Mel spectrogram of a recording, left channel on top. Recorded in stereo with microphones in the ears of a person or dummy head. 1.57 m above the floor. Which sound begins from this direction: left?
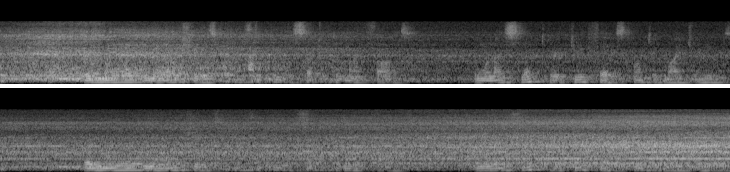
A man speaking, at 0.8 s.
